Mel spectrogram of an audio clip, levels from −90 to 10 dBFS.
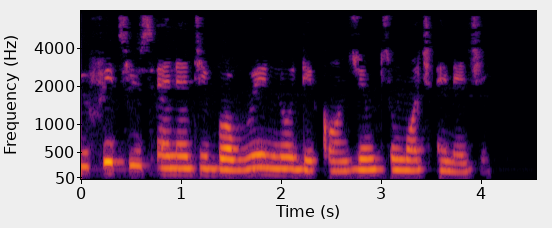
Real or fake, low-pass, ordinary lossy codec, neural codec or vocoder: real; 7.2 kHz; MP3, 32 kbps; none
